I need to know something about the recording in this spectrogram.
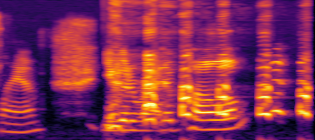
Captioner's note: laughing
